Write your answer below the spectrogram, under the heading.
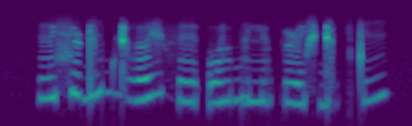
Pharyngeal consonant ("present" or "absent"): absent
